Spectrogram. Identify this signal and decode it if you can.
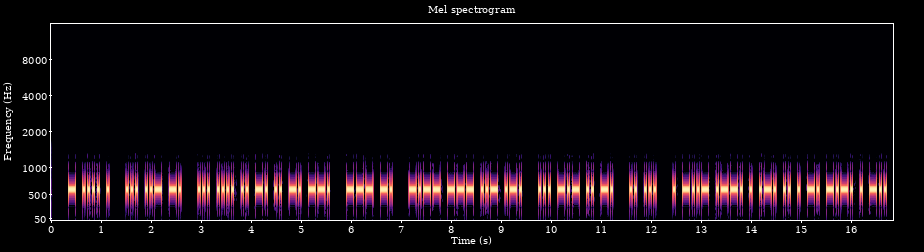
Morse code, heard as a keyed tone, about 25 wpm, 600 Hz. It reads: THE SUN SHINING ON YOUR SKIN IS EXPERIENCED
